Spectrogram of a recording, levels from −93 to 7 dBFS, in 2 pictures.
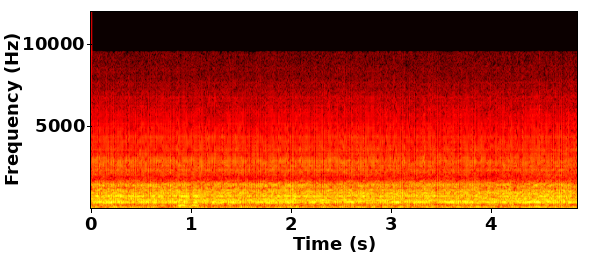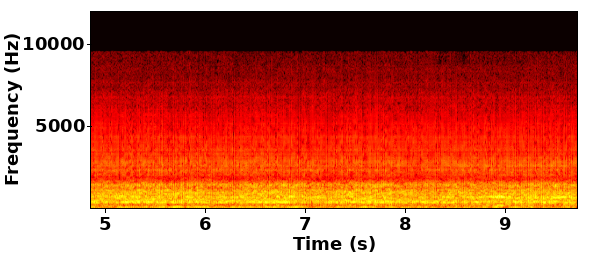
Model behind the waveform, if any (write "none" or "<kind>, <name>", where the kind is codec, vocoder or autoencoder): vocoder, BigVGAN v2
